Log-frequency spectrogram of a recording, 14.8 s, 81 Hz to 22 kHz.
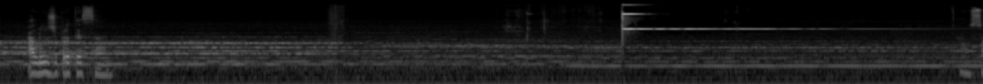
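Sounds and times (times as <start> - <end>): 
low ambient drone: 0.0 - 14.7
speech: 0.4 - 1.8
single bell struck with a bright tone: 9.4 - 13.7.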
